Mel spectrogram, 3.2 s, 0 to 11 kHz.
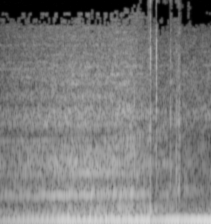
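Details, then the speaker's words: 1999 Porsche Boxster after sitting four years, knocking/tapping noise now gone after running a few minutes; even smooth note through light throttle blips, no ticking or tapping; normal running. "a few light revs where's the knocking noise where's the tapping noise huh that's what I'm talking about"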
